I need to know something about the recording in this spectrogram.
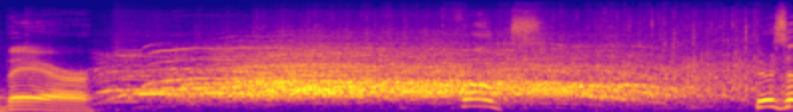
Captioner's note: cheers and applause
